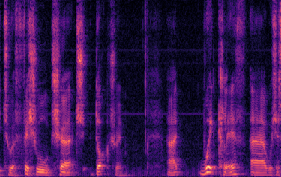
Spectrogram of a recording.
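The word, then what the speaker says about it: Wycliffe: were uh contrary to official church doctrine uh whitcliffe uh which is spelled Wy CLI ffe wet Cliff was actually supported in this trial by John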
